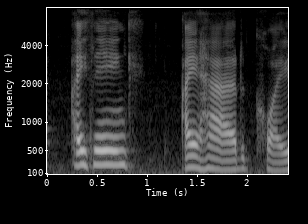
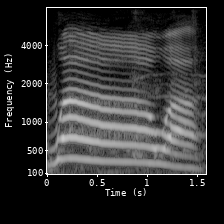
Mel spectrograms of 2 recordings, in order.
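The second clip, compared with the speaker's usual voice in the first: loud, rising whoa; genuinely amazed exclamation; surprised; 7 semitones higher, 9 dB louder than usual. Real, not acted. Seeing the portraits.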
